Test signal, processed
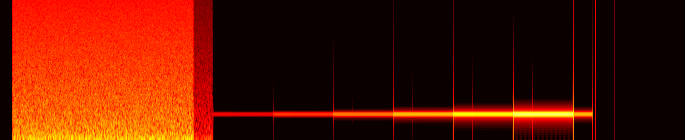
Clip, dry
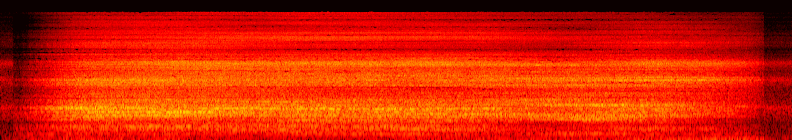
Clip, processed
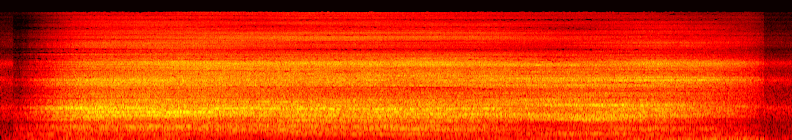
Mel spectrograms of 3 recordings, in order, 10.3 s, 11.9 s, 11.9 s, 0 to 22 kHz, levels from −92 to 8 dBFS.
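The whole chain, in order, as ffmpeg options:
-af "aecho=1:1:288:0.0891,volume=2.11"

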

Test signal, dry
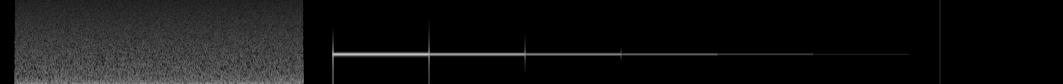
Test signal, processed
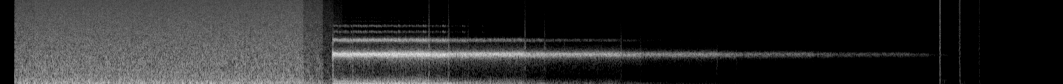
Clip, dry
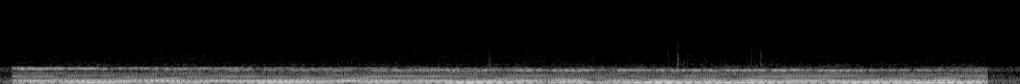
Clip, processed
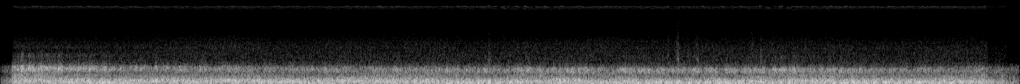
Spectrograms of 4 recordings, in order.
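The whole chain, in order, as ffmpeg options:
-filter_complex "[0:a]bandreject=f=50:t=h:w=6,bandreject=f=100:t=h:w=6,bandreject=f=150:t=h:w=6,bandreject=f=200:t=h:w=6,adynamicequalizer=threshold=0.01:dfrequency=500:dqfactor=0.74:tfrequency=500:tqfactor=0.74:attack=5:release=100:ratio=0.375:range=3.5:mode=cutabove:tftype=bell,acrossover=split=380[s0][s1];[s0]acompressor=threshold=0.0316:ratio=6:release=232[s2];[s2][s1]amix=inputs=2:normalize=0,afftfilt=real='hypot(re,im)*cos(2*PI*random(0))':imag='hypot(re,im)*sin(2*PI*random(1))':win_size=512:overlap=0.75,aeval=exprs='(tanh(7.94*val(0)+0.65)-tanh(0.65))/7.94':c=same,asplit=2[s3][s4];[s4]asplit=4[s5][s6][s7][s8];[s5]adelay=196,afreqshift=-31,volume=0.501[s9];[s6]adelay=392,afreqshift=-62,volume=0.15[s10];[s7]adelay=588,afreqshift=-93,volume=0.0452[s11];[s8]adelay=784,afreqshift=-124,volume=0.0135[s12];[s9][s10][s11][s12]amix=inputs=4:normalize=0[s13];[s3][s13]amix=inputs=2:normalize=0,alimiter=level_in=13.3:limit=0.891:release=50:level=0:latency=1,volume=0.891"

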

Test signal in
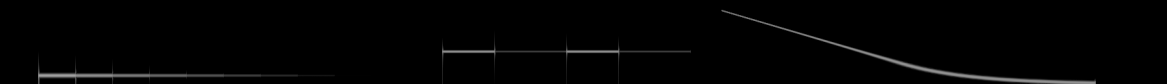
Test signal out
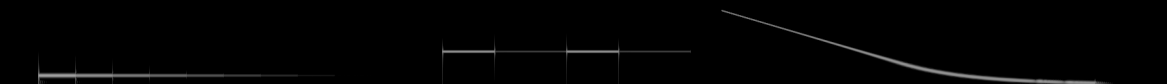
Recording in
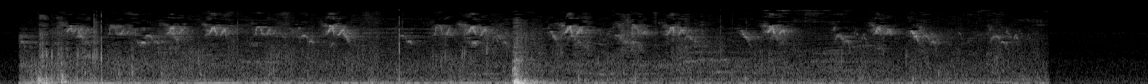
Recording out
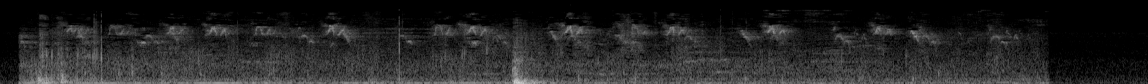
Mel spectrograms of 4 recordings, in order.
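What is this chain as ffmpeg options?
-af "bandreject=f=50:t=h:w=6,bandreject=f=100:t=h:w=6,bandreject=f=150:t=h:w=6,acontrast=78,adynamicequalizer=threshold=0.0141:dfrequency=3100:dqfactor=0.7:tfrequency=3100:tqfactor=0.7:attack=5:release=100:ratio=0.375:range=2:mode=cutabove:tftype=highshelf,volume=0.447"

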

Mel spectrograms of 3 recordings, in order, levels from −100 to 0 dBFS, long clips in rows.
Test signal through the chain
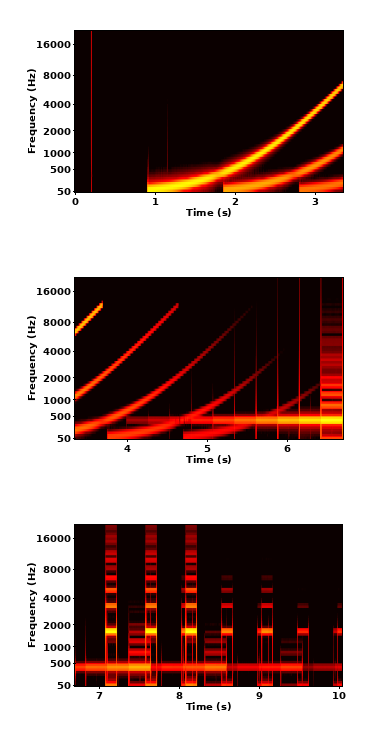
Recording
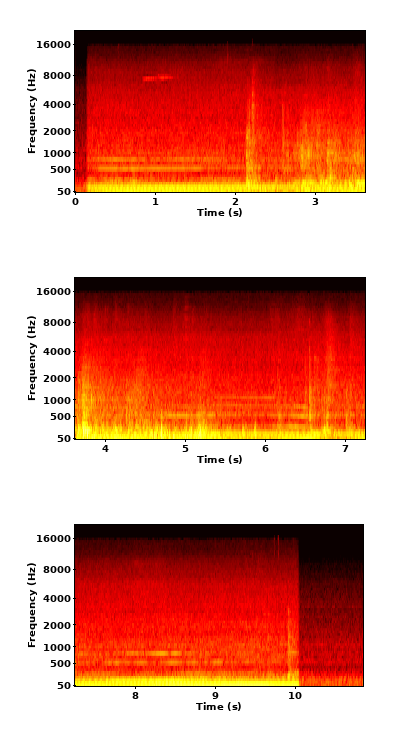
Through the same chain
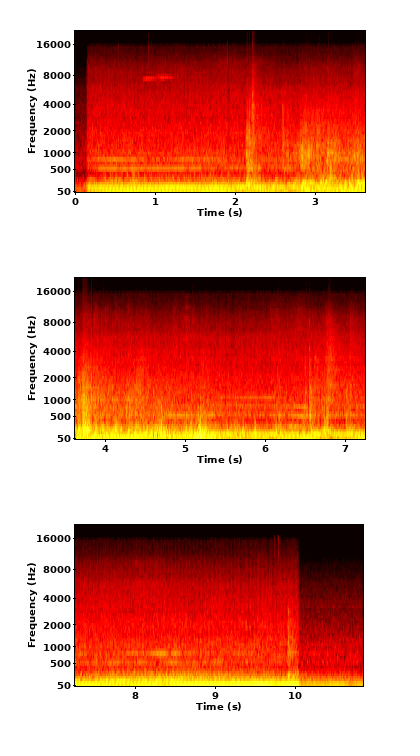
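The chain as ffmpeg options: -filter_complex "[0:a]equalizer=f=360:w=4:g=-8.5,aeval=exprs='clip(val(0),-1,0.0473)':c=same,asplit=2[s0][s1];[s1]adelay=949,lowpass=f=910:p=1,volume=0.251,asplit=2[s2][s3];[s3]adelay=949,lowpass=f=910:p=1,volume=0.4,asplit=2[s4][s5];[s5]adelay=949,lowpass=f=910:p=1,volume=0.4,asplit=2[s6][s7];[s7]adelay=949,lowpass=f=910:p=1,volume=0.4[s8];[s0][s2][s4][s6][s8]amix=inputs=5:normalize=0"

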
